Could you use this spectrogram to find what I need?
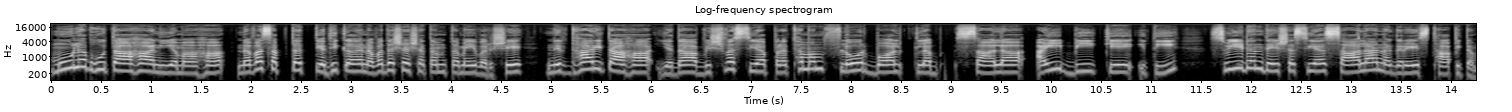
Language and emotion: Sanskrit, neutral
